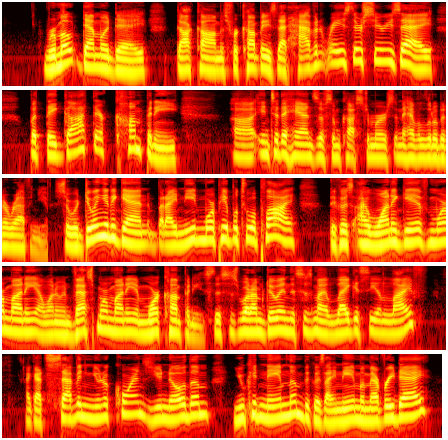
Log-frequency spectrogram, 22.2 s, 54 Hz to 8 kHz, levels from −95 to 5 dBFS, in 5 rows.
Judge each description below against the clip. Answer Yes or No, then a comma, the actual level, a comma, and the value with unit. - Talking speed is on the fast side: Yes, fast, 235 wpm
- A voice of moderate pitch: Yes, medium, 165 Hz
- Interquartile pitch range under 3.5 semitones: No, average, 4.6 semitones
